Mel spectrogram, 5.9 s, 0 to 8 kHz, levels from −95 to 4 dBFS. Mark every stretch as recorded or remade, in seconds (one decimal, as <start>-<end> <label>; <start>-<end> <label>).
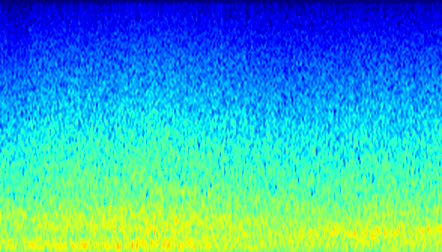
0.0-5.9 recorded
